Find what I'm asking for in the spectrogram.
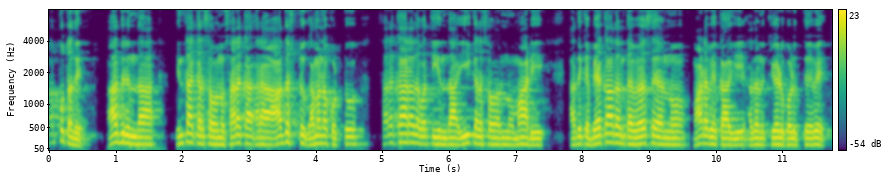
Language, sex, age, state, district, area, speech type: Kannada, male, 60+, Karnataka, Udupi, rural, spontaneous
